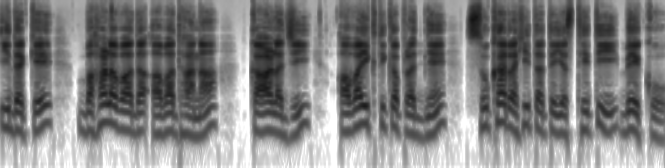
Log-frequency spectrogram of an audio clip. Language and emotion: Kannada, neutral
